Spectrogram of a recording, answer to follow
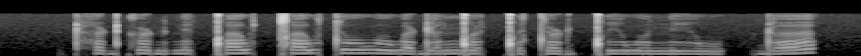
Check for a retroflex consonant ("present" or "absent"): present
